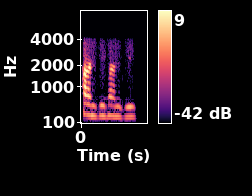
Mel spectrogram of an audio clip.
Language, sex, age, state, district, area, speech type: Punjabi, female, 18-30, Punjab, Mohali, urban, conversation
